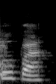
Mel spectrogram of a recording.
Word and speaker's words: pupa: Because it's the chrysalis, like the, how do you say pupa? It's pupa in English, It is right? pupa.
